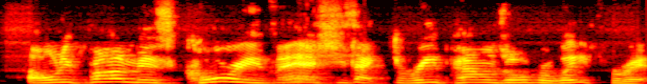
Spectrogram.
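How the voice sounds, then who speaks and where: An animated man, extremely high in pitch, at a fairly quick pace with ordinary pitch variation. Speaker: podcaster. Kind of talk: casual monologue. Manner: fast.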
